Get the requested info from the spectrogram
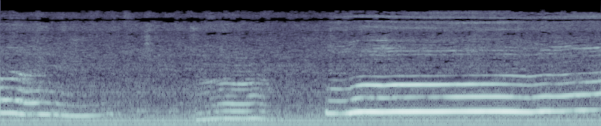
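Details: English bulldog singing in a small room: a falling moan, a brief low note, then a long steady held tone that swells and slightly rises, with a constant low hum behind.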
